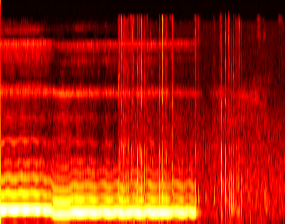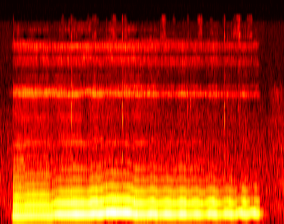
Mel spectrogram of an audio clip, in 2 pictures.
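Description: A woman humming a slow tune in long held notes with a slight waver. The humming stops about three seconds in and picks up again about a second and a half later.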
